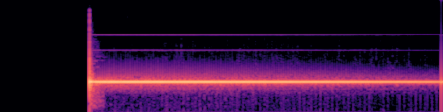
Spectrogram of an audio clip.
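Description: Silence, then about a second in a single steady electronic beep: one high-pitched tone that starts abruptly and holds without a break, fading only slightly.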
